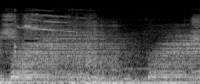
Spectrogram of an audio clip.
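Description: Dragon Link slot machine playing its win count-up music as the win meter tallies the bonus payout: sustained chords over a low drone, with a high falling sweep just after the start and a fresh chord about one and a half seconds in.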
